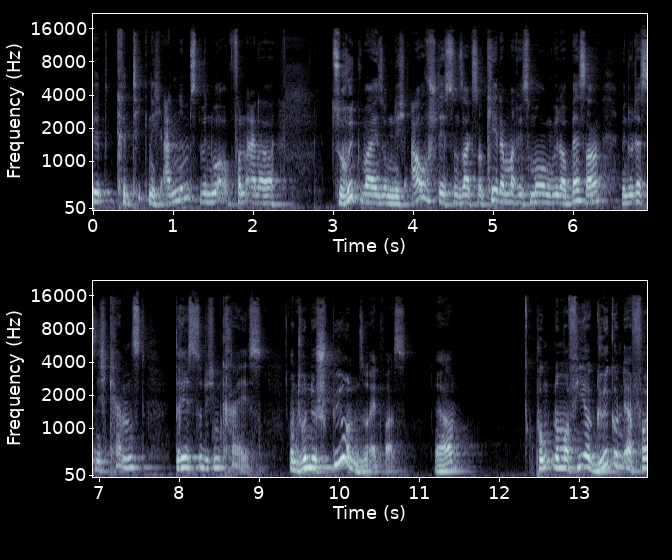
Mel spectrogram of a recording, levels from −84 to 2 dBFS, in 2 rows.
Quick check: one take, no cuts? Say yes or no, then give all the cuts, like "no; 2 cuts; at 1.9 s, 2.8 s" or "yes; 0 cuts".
yes; 0 cuts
